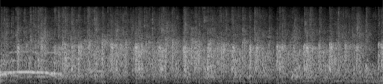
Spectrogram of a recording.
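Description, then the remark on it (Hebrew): Steady audience applause from people gathered at the Cato Networks offices, a dense wash of many hands clapping at an even loudness throughout, with a brief rising whistle-like tone at the very start. “אז תודה על האירוח במשרדי קייטו נטוורקס, ותודה לכל מי שהגיע, כפיים, כן.”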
